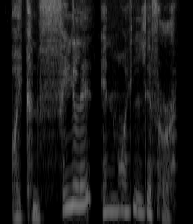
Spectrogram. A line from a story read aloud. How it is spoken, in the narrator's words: whispered Isern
